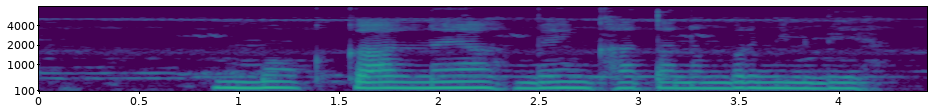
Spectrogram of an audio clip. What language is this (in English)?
Magahi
